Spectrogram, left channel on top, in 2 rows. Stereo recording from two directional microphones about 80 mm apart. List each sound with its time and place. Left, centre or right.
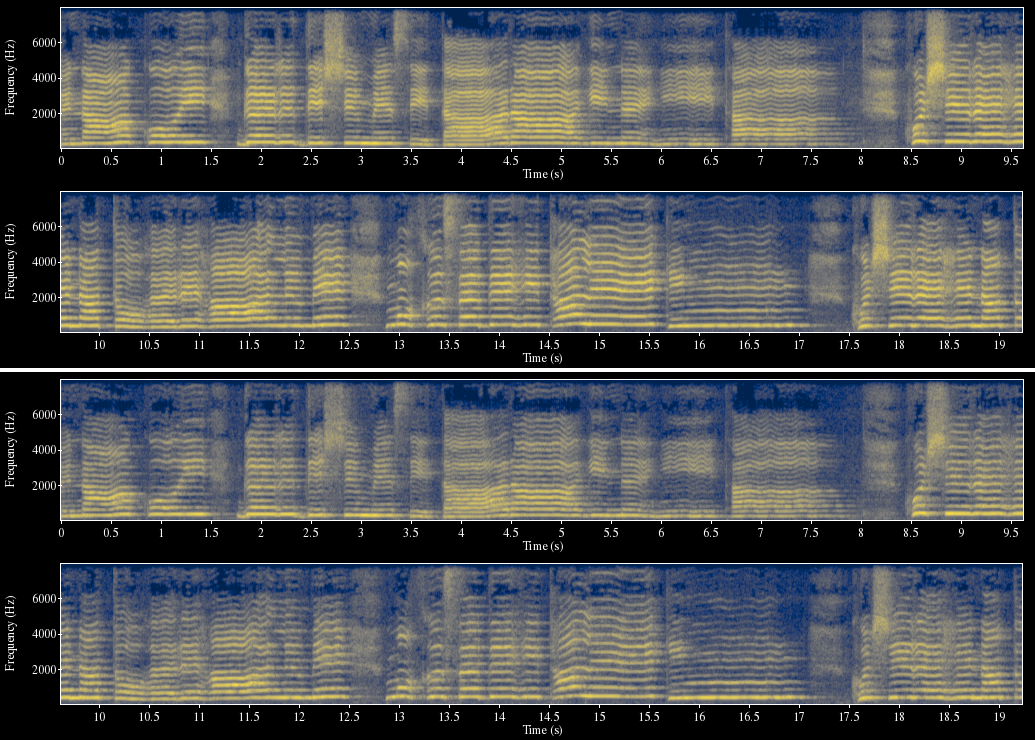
0.0 s female singing: right
13.0 s child singing: right
17.6 s female singing: right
